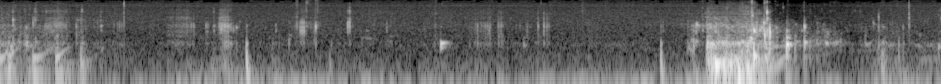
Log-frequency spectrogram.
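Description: Water sloshing and gurgling, heard underwater, with scattered clicks and knocks. A louder burst of churning water comes about three and a half seconds in.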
